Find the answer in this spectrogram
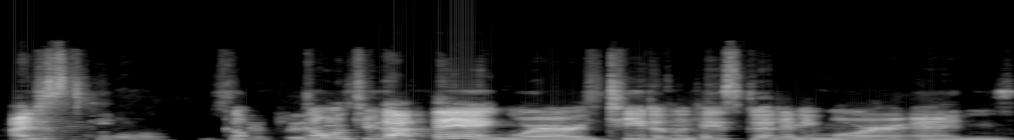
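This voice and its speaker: A woman's voice: on the high side, expressive, slow, a bit bright, highs cut off. A middle-aged woman chats casually to camera while eating a steak dinner, rambling along and often quoting herself as she goes. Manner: chatty, rambling, self-quoting. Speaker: vlogger.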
